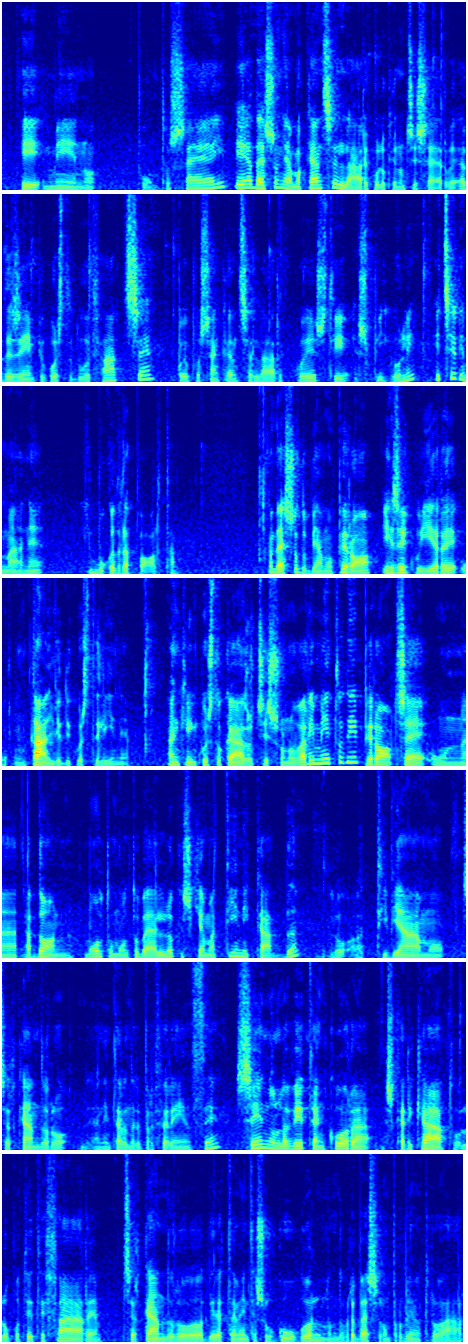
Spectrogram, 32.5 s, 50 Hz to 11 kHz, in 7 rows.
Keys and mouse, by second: 0.2 e, 4.4-5.4 middle drag, 5.6 x, 6.2 middle click, 7.4 middle click, 10.0 middle click, 11.4-20.7 drag, 21.8 super+,.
